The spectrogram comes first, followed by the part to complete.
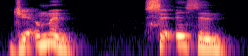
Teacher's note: Whenever you get the T sound, it becomes like an sound. You're in a sense just eliminating the T. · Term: glottal stop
